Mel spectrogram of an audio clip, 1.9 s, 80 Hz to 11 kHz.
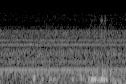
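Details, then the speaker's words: Anycubic Chiron 3D printer: a faint hum with short, intermittent low buzzes when the Z axis rotates, from the Z-axis stepper motor. Stepper motor buzz. "you can hear that little buzz every now and then"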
